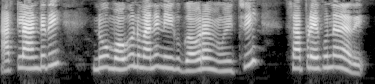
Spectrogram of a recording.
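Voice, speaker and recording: Cartoon village busybody, Telangana accent, shrill and bright, scolding; female actor. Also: quick pace, dry recording, studio quality. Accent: Telangana Telugu. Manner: scolding, bossy. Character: outspoken village woman, scolding relative. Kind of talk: animated comedy voice acting.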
